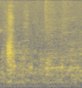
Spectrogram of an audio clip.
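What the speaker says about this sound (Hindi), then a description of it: "ये जो असील और देसी का क्रॉस है मुर्गा" An Aseel and desi cross rooster lets out a single short cluck near the start, close and fairly clear, followed by low, quiet background noise.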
